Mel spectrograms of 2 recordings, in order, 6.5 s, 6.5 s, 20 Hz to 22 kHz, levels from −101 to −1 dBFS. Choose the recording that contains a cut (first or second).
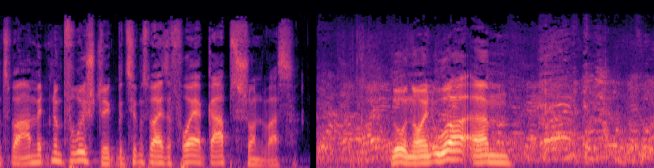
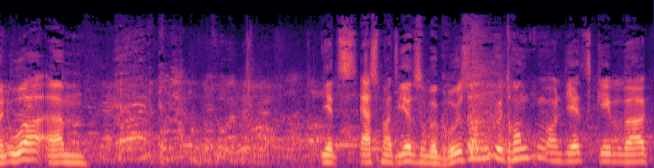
second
